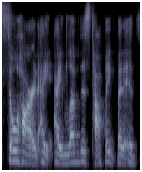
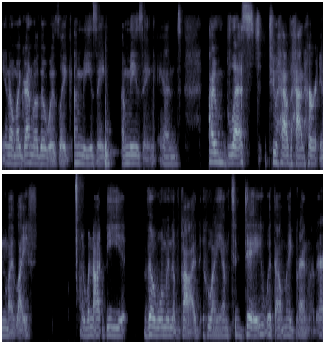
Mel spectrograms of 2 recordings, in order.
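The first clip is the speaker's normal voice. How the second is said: tearful, choked-up voice, on the verge of tears; 4 dB quieter than usual. A speaker remembers their grandmother, about to cry. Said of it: "I'm gonna cry".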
